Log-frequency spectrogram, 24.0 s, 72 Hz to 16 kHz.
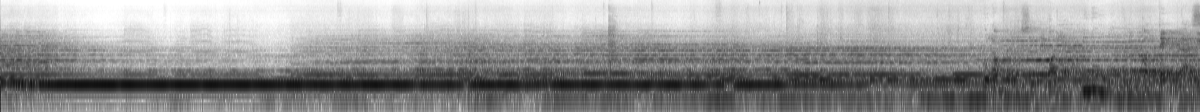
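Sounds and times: pulsing low tone: 0.0 - 24.0
sustained electronic drone: 0.0 - 24.0.

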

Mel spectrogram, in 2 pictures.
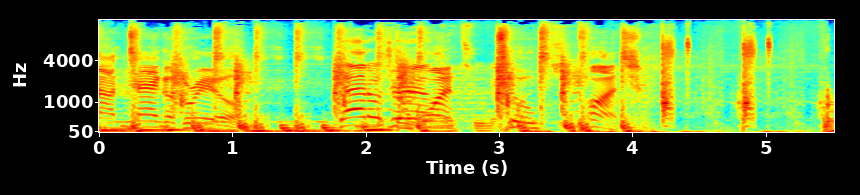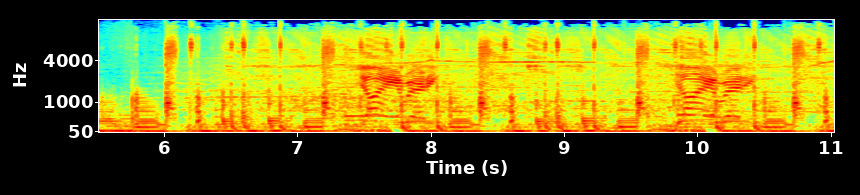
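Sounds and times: heavy bass line: 0.0 - 3.8, 5.4 - 11.0
hip hop beat: 0.0 - 11.0.

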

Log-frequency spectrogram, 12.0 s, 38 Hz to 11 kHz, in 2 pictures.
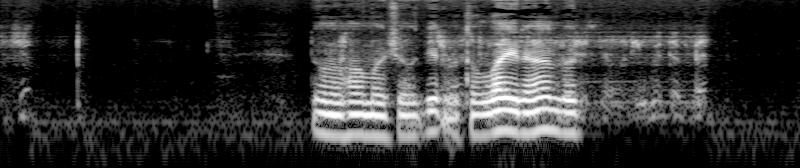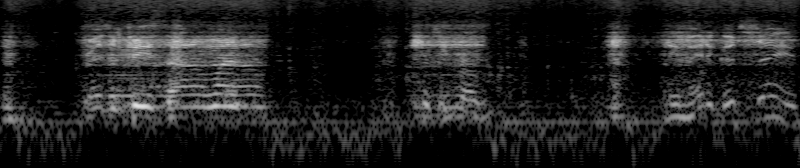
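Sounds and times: voice on a radio: 11.0 - 12.0.

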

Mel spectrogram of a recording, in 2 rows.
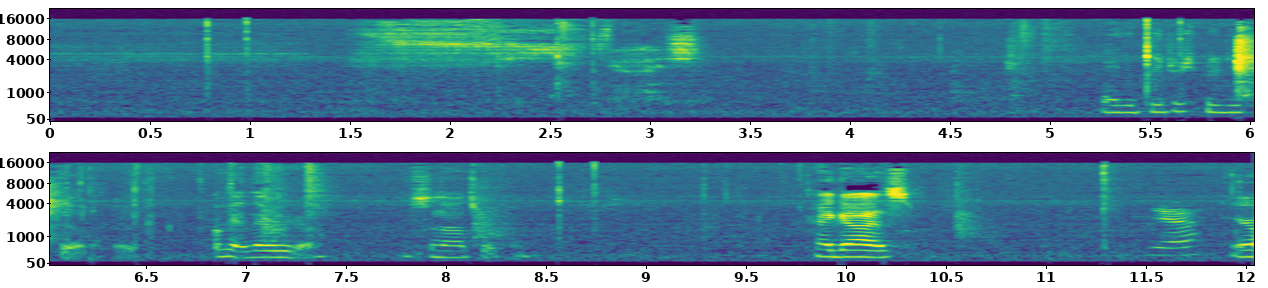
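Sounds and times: person whispering: 1.6 - 3.3.

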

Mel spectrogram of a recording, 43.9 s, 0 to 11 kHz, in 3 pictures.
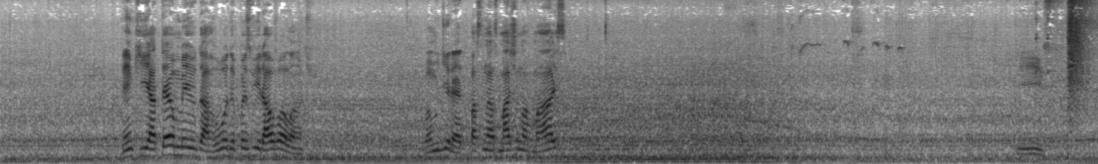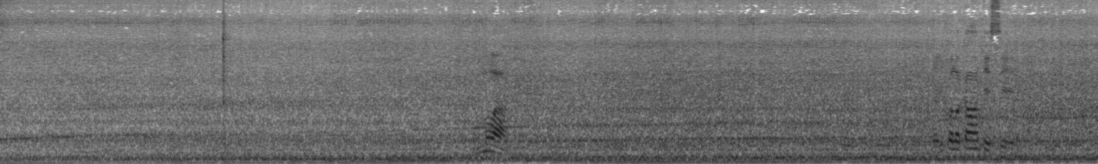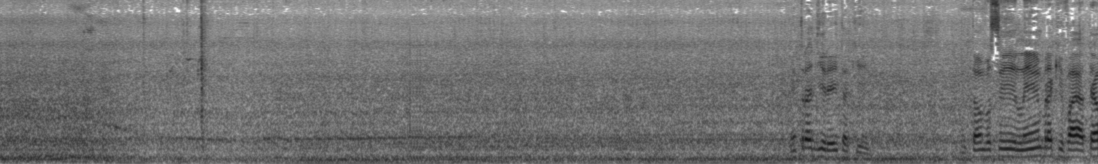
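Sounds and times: bus engine drone with whine: 0.0 - 43.9.

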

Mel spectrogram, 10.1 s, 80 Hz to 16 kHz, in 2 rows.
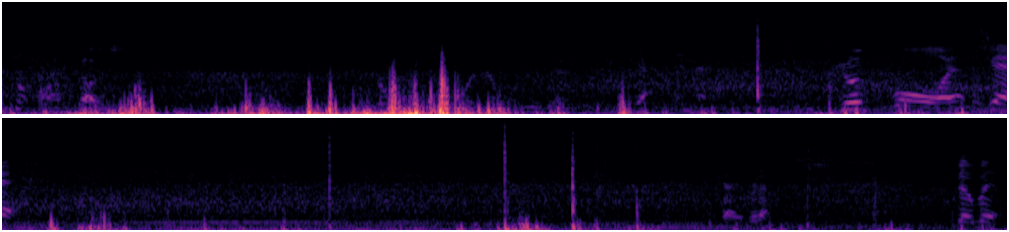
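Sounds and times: wind on microphone: 0.0 - 8.2.

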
